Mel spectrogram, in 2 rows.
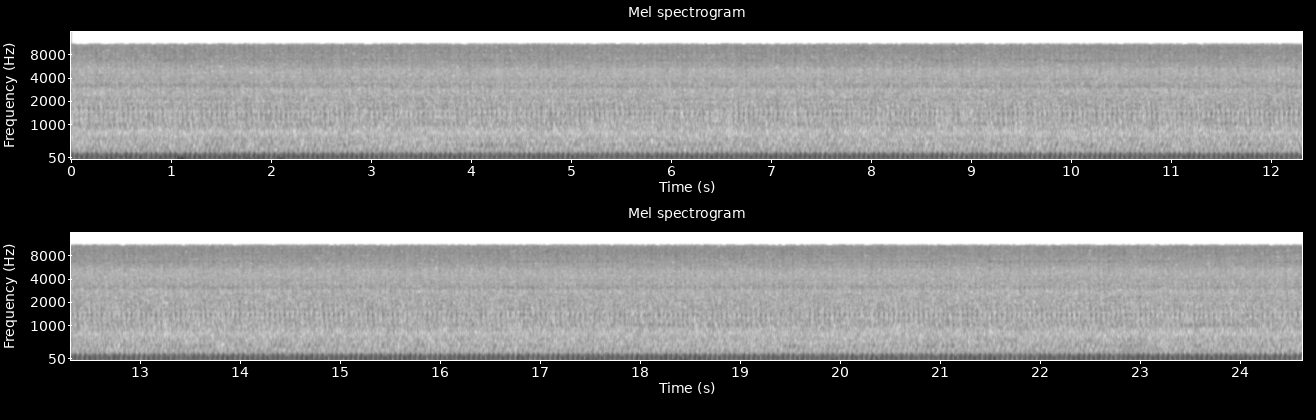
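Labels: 0.0s An engine is idling steadily. 24.6s

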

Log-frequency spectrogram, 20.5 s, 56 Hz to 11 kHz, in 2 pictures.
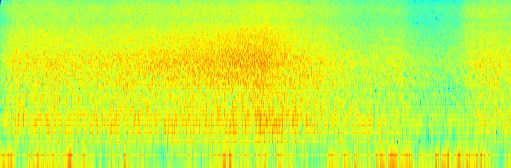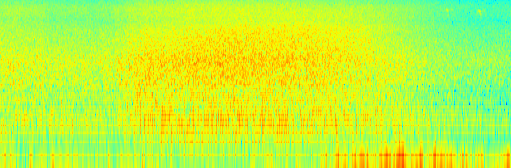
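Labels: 0.0s Multiple small waves hit the shore and gradually fade away. 8.2s
0.0s Ocean ambience with birds chirping quietly in the distance. 20.5s
9.3s Multiple small waves hit the shore and gradually fade away. 20.5s

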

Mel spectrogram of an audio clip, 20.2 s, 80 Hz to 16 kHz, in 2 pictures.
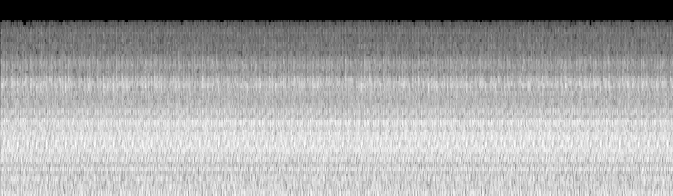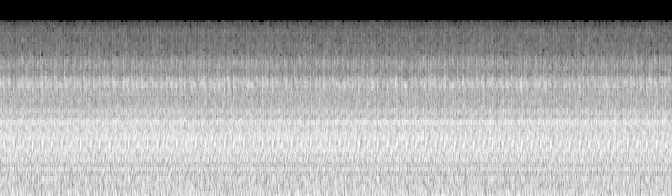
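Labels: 0.0s A diesel engine truck is running. 20.2s

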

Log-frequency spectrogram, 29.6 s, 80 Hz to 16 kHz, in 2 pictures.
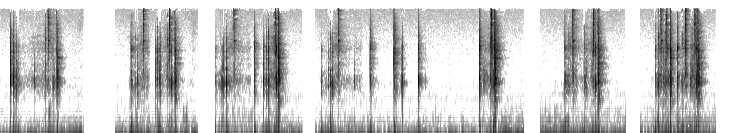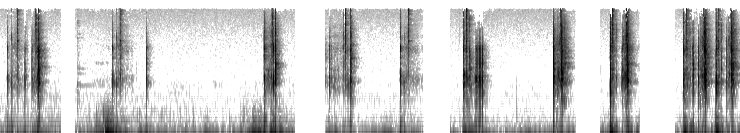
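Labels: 0.0s Repetitive, isolated mechanical sounds similar to a sewing machine. 1.7s
2.5s Repetitive, isolated mechanical sounds similar to a sewing machine. 8.5s
9.5s Repetitive, isolated mechanical sounds similar to a sewing machine. 12.2s
12.9s Repetitive, isolated mechanical sounds similar to a sewing machine. 14.2s
14.8s Repetitive, isolated mechanical sounds similar to a sewing machine. 15.8s
16.6s Repetitive, isolated mechanical sounds similar to a sewing machine. 17.9s
19.5s Repetitive, isolated mechanical sounds similar to a sewing machine. 22.0s
22.6s Repetitive, isolated mechanical sounds similar to a sewing machine. 23.2s
23.9s Repetitive, isolated mechanical sounds similar to a sewing machine. 24.5s
25.8s Repetitive, isolated mechanical sounds similar to a sewing machine. 26.2s
26.9s Repetitive, isolated mechanical sounds similar to a sewing machine. 27.6s
28.4s Repetitive, isolated mechanical sounds similar to a sewing machine. 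29.6s

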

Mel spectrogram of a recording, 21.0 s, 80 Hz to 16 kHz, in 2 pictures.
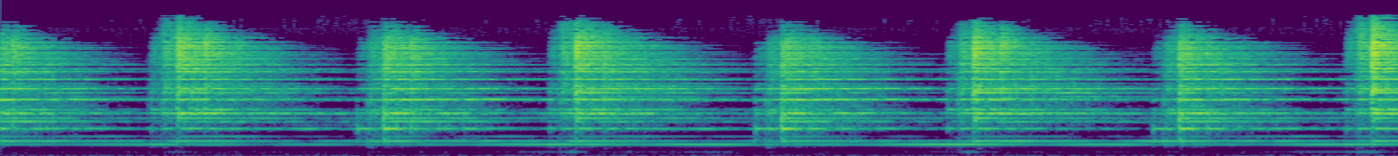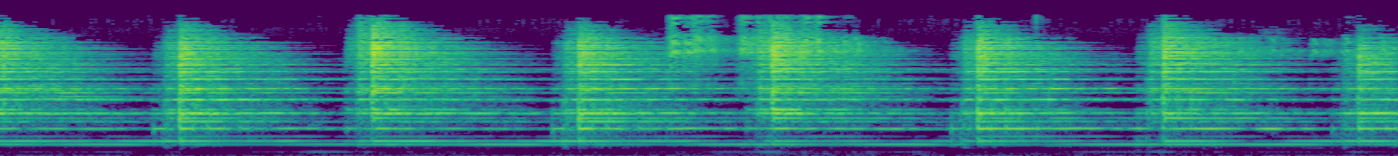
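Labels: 1.2s A bell is ringing in a church. 5.6s

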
